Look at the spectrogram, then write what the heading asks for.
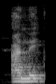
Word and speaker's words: Anike: Please permit me my pronunciation with uh Ani Foundation and Ani. It is an Foundation not an Foundation.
